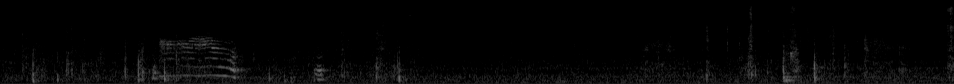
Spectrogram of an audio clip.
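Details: A cat gives a short wavering meow with rising and falling harmonics near two seconds, followed by faint fainter chirps, amid clicks and knocks in a small room.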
